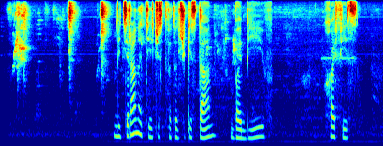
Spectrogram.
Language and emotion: Russian, neutral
